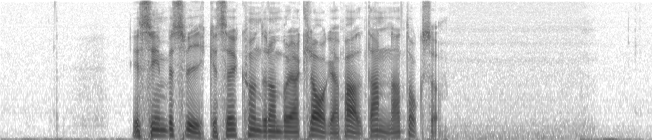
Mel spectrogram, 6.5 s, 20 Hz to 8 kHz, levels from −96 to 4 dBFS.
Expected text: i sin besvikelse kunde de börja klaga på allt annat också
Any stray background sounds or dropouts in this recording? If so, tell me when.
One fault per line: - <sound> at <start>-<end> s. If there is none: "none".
none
